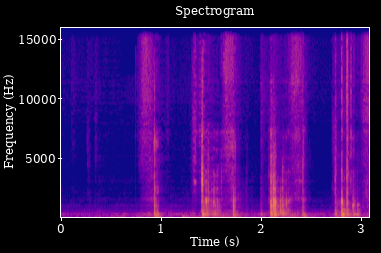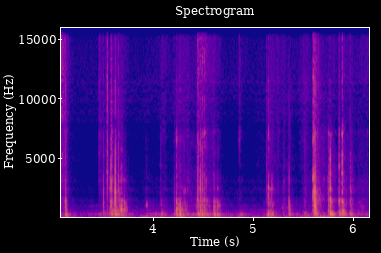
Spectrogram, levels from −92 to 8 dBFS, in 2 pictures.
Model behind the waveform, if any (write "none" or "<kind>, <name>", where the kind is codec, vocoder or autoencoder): codec, SNAC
